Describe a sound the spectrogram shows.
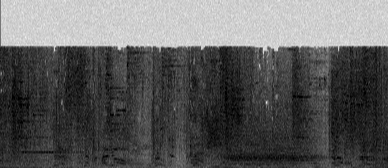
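Magic spells whoosh and swoop in rising and falling tones.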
